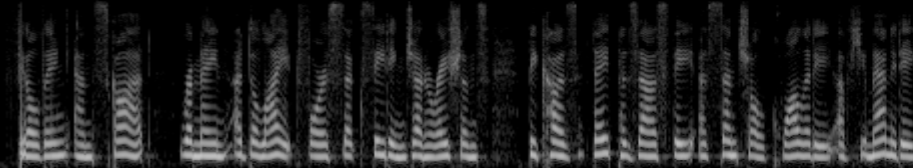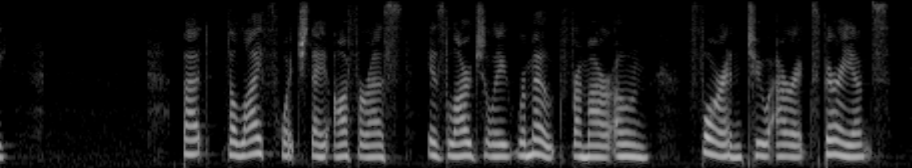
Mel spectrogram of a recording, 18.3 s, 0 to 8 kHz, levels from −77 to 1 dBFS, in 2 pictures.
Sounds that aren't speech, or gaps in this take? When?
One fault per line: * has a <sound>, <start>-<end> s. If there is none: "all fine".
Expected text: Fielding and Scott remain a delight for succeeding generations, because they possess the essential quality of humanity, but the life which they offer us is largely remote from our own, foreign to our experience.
all fine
